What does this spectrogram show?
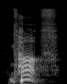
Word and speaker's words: tough: What does tough mean? Difficult. Interesting. Tough means difficult. The pronunciation for tough is with the F sound. F. The final sound is F.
